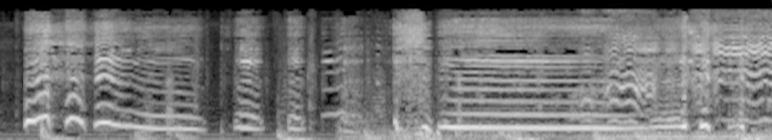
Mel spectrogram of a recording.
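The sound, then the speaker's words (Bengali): A baby cries in long, loud wailing bursts with sustained, wavering pitch, broken by short gaps and catches of breath, alongside other voices. “তোমার বাচ্চাও কাঁদছে”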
